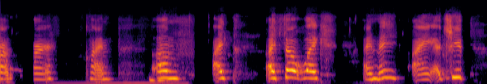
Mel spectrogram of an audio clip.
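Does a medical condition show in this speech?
Yes: cerebral palsy.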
